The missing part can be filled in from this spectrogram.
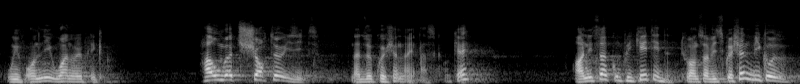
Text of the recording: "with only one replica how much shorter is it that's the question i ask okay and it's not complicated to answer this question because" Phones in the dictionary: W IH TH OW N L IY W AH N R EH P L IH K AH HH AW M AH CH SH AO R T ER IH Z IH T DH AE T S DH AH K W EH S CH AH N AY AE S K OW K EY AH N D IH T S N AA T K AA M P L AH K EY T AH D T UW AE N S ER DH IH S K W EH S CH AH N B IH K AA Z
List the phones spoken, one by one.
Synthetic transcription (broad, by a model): W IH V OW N L IY W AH N R EH P L IH K AH HH AW M AH CH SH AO R T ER IH Z IH T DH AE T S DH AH K W EH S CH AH N AY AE S K OW K EY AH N IH T S N AA T K AA M P L AH K EY T AH D T UW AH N S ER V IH S K W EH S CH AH N B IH K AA Z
